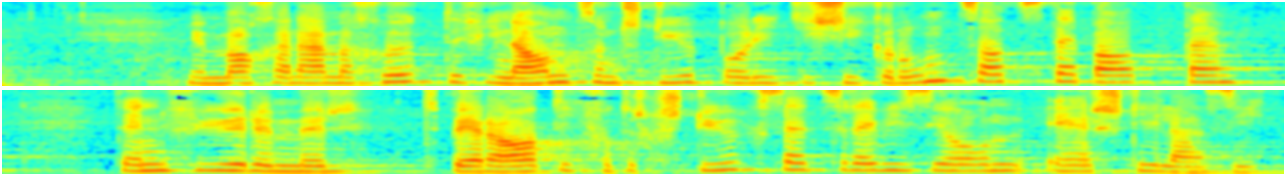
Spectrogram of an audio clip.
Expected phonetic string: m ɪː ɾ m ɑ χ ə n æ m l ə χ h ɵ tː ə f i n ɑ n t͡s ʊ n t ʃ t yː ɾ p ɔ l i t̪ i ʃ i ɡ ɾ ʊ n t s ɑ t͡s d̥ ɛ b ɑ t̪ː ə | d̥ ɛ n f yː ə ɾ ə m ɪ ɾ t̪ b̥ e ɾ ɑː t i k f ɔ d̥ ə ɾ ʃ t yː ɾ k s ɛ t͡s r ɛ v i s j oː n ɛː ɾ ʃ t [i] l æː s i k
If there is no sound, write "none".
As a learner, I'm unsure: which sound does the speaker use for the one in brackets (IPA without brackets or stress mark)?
i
